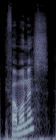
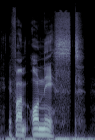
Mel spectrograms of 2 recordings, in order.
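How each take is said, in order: First: HONEST lifted high as a question; questioning repeat. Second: HONEST falling, as a statement; settled statement. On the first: Podcaster queries his own phrase, questioning. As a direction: turn it into a question, rising on HONEST. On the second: Podcaster confirms his own phrase, settled. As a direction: land HONEST with a falling close. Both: Shown as a demonstration.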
